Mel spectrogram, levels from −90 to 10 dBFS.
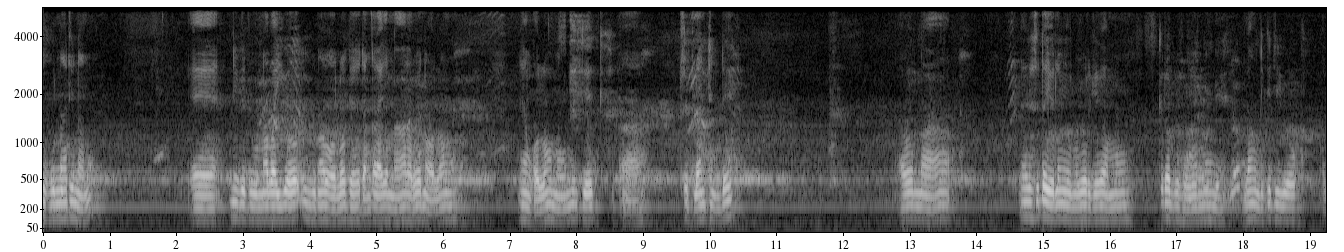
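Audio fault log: No faults are logged for this speech clip.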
